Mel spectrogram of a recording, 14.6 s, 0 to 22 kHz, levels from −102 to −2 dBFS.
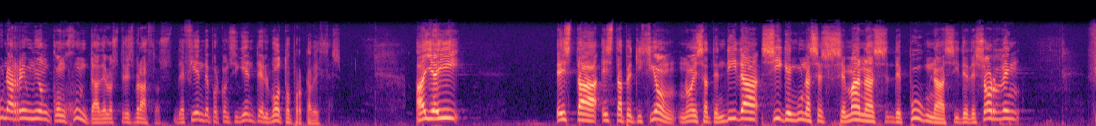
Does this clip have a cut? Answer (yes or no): no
